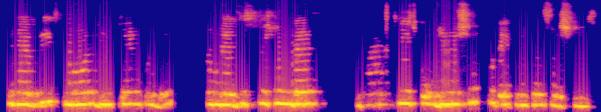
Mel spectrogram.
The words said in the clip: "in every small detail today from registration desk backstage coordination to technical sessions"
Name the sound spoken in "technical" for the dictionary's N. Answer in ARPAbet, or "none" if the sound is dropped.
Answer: none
